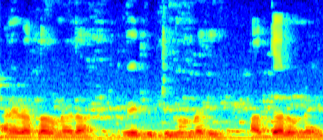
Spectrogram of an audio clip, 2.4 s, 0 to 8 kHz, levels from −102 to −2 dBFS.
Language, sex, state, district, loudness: Telugu, male, Andhra Pradesh, Srikakulam, -17 LUFS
